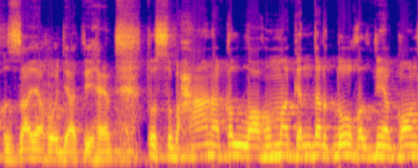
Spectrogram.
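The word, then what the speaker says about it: سُبْحَانَكَ اللّٰهُمَّ: سبحانک اللہم، ہا کو موٹا پڑھنا ہے، اس لام کو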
